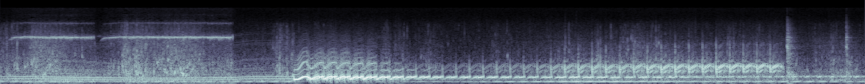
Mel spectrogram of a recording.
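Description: Cartoon film soundtrack: sustained, wavering tones over a low pulsing drone. A high whistle-like tone sounds for about two seconds near the start. About three seconds in, a lower tone slides up and holds with a fast, regular warble.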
